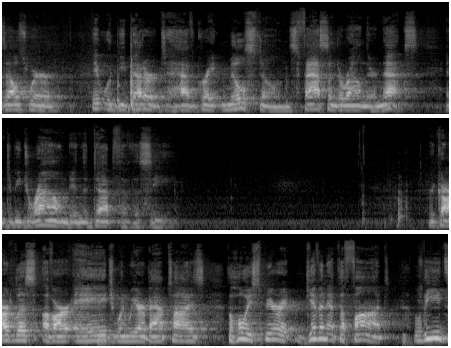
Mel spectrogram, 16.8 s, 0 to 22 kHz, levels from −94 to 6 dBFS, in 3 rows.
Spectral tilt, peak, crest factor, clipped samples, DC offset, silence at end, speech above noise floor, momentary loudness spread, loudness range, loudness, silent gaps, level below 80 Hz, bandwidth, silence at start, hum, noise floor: -5.5 dB/octave; -6 dBFS; 24 dB; under 0.1%; under 0.1%; 0 s; 42 dB; 18 LU; 9 LU; -29 LUFS; none; -70 dBFS; 17.5 kHz; 0 s; 60 Hz at -60 dBFS; -71 dBFS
